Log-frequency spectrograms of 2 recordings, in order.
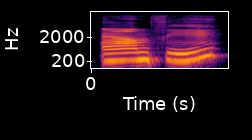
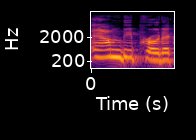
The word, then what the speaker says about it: amphiprotic: They are called amphiprotic. not ambiprotic. Sometimes I get people with like ambidextrous, but it's amphi.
